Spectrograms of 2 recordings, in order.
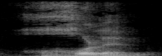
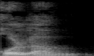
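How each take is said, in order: First: The last vowel sounds like 'e'. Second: The last vowel sounds like 'a'. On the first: The speaker calls it right. "il faut dire Cholem" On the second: The speaker calls it wrong. "il ne faut pas dire Cholam"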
